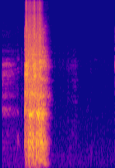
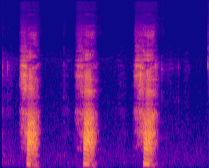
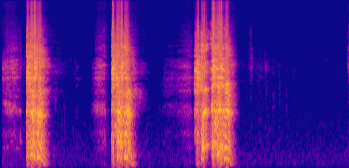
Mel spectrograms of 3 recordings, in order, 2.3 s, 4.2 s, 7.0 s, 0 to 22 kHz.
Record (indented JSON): {
  "cough_length": "2.3 s",
  "cough_amplitude": 32768,
  "cough_signal_mean_std_ratio": 0.4,
  "exhalation_length": "4.2 s",
  "exhalation_amplitude": 28090,
  "exhalation_signal_mean_std_ratio": 0.38,
  "three_cough_length": "7.0 s",
  "three_cough_amplitude": 32768,
  "three_cough_signal_mean_std_ratio": 0.42,
  "survey_phase": "beta (2021-08-13 to 2022-03-07)",
  "age": "45-64",
  "gender": "Male",
  "wearing_mask": "No",
  "symptom_none": true,
  "smoker_status": "Never smoked",
  "respiratory_condition_asthma": false,
  "respiratory_condition_other": false,
  "recruitment_source": "REACT",
  "submission_delay": "2 days",
  "covid_test_result": "Negative",
  "covid_test_method": "RT-qPCR"
}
